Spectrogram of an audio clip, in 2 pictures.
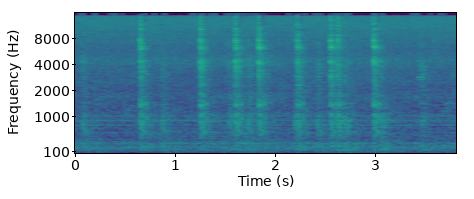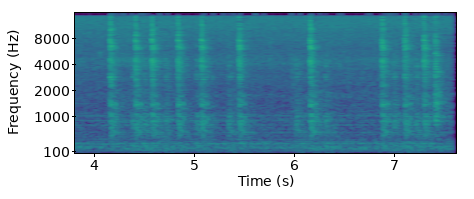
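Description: Sharp dry ticks come in uneven clusters, a few per second, over a low steady hum while the furnace fails to light.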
